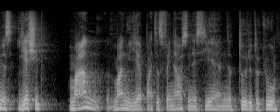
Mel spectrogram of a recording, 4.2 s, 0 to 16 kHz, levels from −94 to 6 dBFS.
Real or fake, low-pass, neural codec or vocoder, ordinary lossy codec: real; 10.8 kHz; none; AAC, 64 kbps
